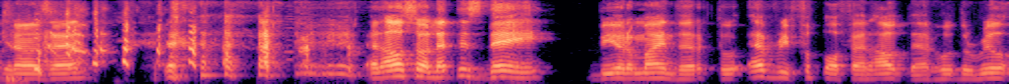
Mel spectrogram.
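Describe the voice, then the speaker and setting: A man with a mid-pitched voice joins a casual football chat as a guest, talking in a cheerful, relaxed way and often tagging on "you know what I'm saying". His talk is loose and conversational. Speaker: podcast guest.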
